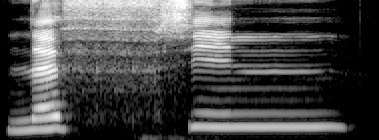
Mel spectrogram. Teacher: Donc, rakhawah, écoulement du son, une bonne durée pour le fa. Nafsin. Il faut bien différencier le fa du sin.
